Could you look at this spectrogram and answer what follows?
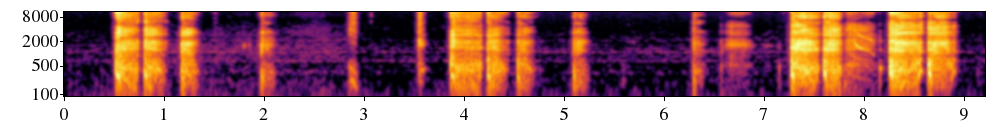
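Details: Young man, a Japanese VTuber, coughing with influenza during a stream: repeated harsh coughs in short bursts with pauses between, in a quiet room.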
